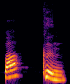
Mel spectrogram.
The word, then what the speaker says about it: backen: طيب التسي والكا مع بعض لما بيجوا ورا بعض بيتنطقوا كأنهم كاف كده مشددة شوية. يعني zum Beispiel backen.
